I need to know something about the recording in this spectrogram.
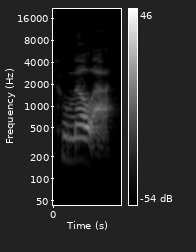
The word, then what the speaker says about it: Jumilla: this episode we're gonna learn all about the humila region of Spain it is spelled j-u-m-i-l-l-a and it's pronounced humila I attended a great master class and I'm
